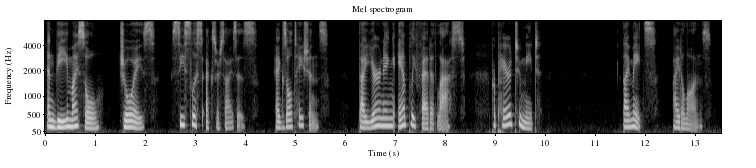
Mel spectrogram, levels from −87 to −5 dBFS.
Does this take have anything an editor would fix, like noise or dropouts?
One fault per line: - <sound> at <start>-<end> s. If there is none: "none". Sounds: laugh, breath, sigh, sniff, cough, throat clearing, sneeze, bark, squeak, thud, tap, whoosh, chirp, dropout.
none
